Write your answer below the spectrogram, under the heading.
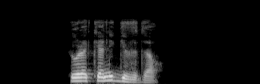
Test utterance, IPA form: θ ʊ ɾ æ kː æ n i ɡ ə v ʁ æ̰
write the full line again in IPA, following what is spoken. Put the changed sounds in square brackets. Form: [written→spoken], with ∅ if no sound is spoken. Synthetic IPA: θ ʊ ɾ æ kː æ n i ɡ ə v [ʁ→ð] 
